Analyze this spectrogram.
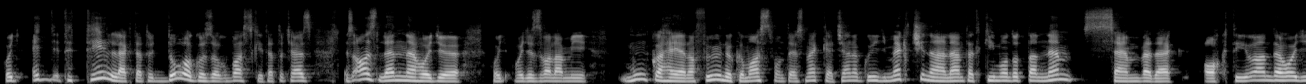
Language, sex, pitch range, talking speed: Hungarian, male, 140-180 Hz, 170 wpm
